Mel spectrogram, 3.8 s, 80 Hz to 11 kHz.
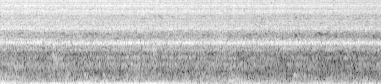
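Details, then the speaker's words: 1977 Pontiac Trans Am running after rewiring, A/C compressor and blower motor just engaged: steady sharp hiss of escaping gas over faint engine rumble; suspected refrigerant leak, owner unsure whether condenser or evaporator. "oh hey AC compressor came on that's good maybe we can blower motor came on too foreign and something is leaking"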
